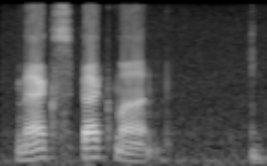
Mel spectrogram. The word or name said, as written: Beckmann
